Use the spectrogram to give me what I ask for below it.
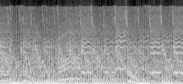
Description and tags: FLoWerS 130bpm Oddity Loop 015
Another somewhat mangled loop made in ts404. Only minor editing in Audacity (ie. normalize, remove noise, compress).
resonance, experimental, loop, electro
